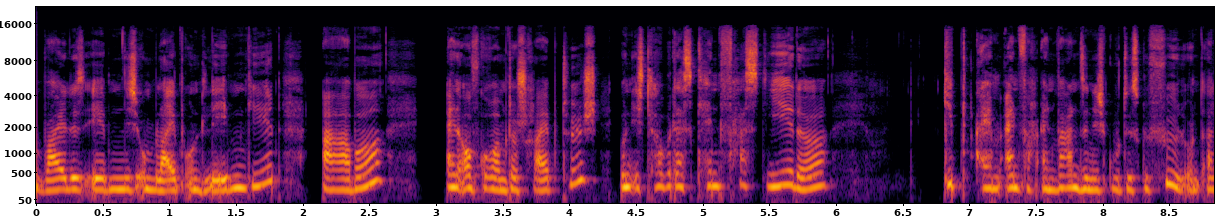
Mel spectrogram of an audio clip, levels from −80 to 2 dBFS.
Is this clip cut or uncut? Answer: uncut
